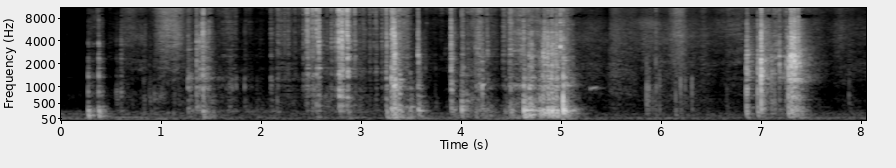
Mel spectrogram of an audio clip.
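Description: Parts of a self-cleaning robot vacuum base being handled: irregular clicks, knocks and rubbing, with louder clatters about three, four and a half, and seven seconds in.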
